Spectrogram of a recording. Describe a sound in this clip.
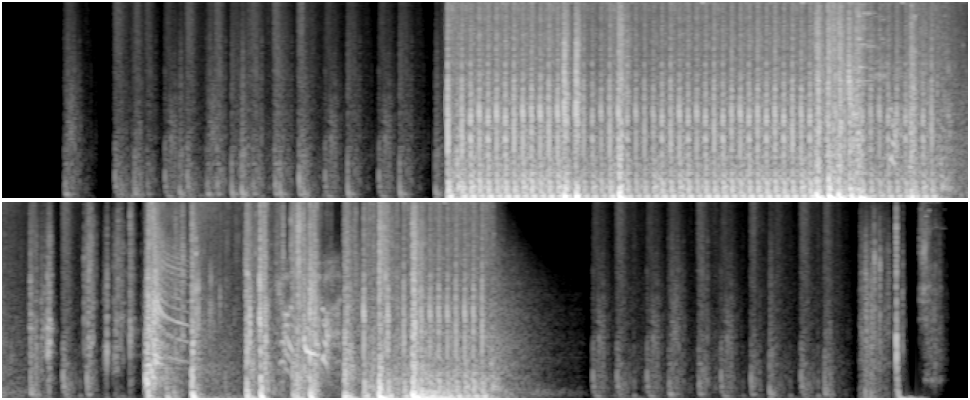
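Footsteps patter steadily on grass.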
